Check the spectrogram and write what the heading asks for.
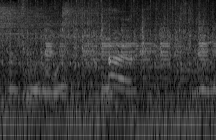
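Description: A voice speaking in Spanish over a steady low rumble.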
